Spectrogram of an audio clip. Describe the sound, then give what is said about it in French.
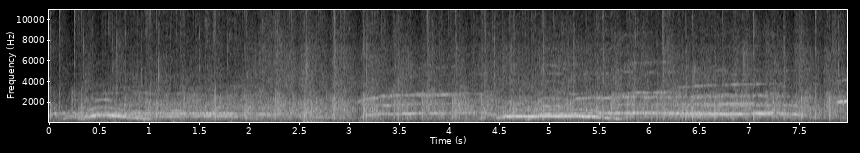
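Applause greets a guest as a studio audience welcomes her, mixed with whoops and cheering voices that rise and fall in pitch. The loud, dense clapping stays steady for about eight seconds, with no words spoken. “S'il vous plaît, accueillez avec énormément de chaleur Maud Landry.”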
